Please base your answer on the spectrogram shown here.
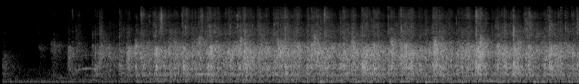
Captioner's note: audience applauds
